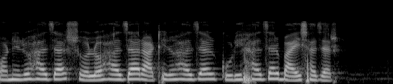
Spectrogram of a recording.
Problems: background sounds at intervals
